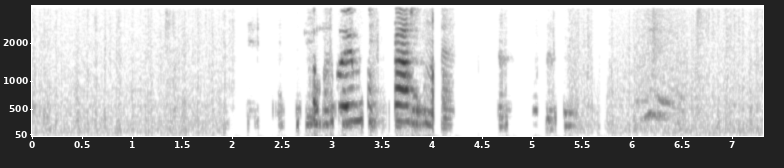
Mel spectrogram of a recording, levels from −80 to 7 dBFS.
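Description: Throughout the clip there is a grainy, signal-following distortion that points to low bit depth without dither, likely rounding to about 8 bits. The grit sits roughly 30 dB below the speech. It thickens on quiet tails and sputters near silence rather than forming a steady hiss. That sets it apart from the ordinary coding noise of the call path, which cuts everything above 4 kHz, consistent with G.711 mu-law.

From 1.96 to 2.33 s the background is gated by the echo canceller. The room tone falls by as much as about 33 dB for around a fifth of a second, then returns.

Overlapping this, from 2.14 to 2.98 s, the other side's voice leaks through at roughly 20 dB below the talker. Its likely cause is loudspeaker echo the canceller failed to remove, and it adds to the sound rather than taking anything away.

From 2.61 to 4.23 s the speech is suppressed in double talk. The talker's own voice dips by as much as about 35 dB, in pieces totalling about a second. 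This is a loss in the main voice itself, not in the background. It likely tracks the far side talking, which leaks through again at 3.79 to 4.03 s, about 15 dB down.

Further gating follows from 4.51 to 5.13 s, with the background dropping as much as about 38 dB for about half a second. Faint leaked fragments about 25 dB down come during this gap at 4.65 to 4.78 s and again just after it at 5.13 to 5.44 s. A last, shallower gate of about 19 dB runs from 5.62 to 5.77 s.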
